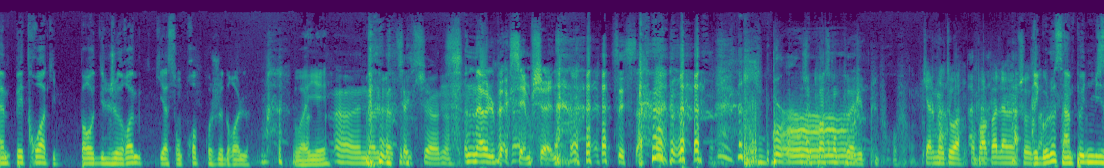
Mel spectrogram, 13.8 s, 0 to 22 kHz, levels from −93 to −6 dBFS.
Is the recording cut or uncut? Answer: cut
